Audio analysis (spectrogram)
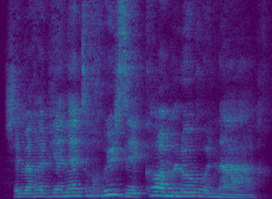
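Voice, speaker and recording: A woman voicing a small, wistful picture-book chameleon in a wishful, drawn-out way. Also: on the low side, expressive, dark tone. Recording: roomy, echoey sound.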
